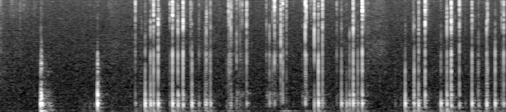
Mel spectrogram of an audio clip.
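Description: A hand-sized solid rough rock is held, then set on a table, while long nails scratch and tap its surface. Two separate taps come first, followed by a dense run of quick, dry clicks and scratches with short low thuds and almost no ring.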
